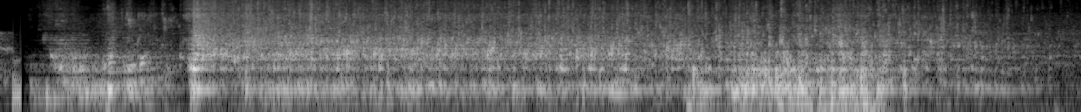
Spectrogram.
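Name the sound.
toilet being flushed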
